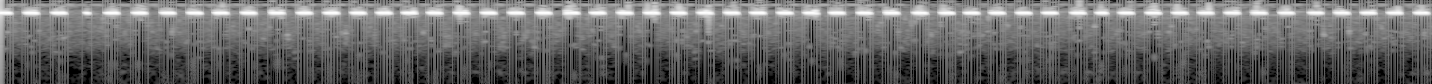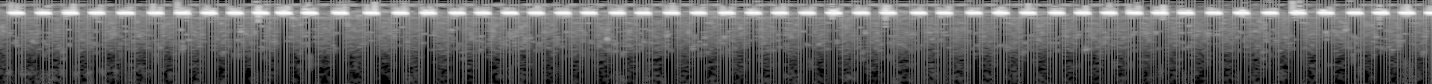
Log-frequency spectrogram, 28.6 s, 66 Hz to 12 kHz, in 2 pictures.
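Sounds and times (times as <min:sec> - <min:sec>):
wild cricket chirping: 0:00.0 - 0:28.6.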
